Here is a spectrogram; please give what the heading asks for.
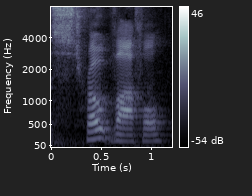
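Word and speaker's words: stroopwafel: Oh, the W is a V. So, it's like, please pronounce trovafle correctly. It's pronounced strovafle, not stro.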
